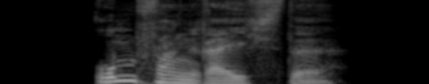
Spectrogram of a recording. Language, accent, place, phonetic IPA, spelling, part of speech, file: German, Germany, Berlin, [ˈʊmfaŋˌʁaɪ̯çstə], umfangreichste, adjective, De-umfangreichste.ogg
- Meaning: inflection of umfangreich: 1. strong/mixed nominative/accusative feminine singular superlative degree 2. strong nominative/accusative plural superlative degree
